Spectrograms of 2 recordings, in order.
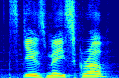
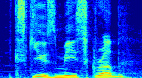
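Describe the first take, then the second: First: It is said in an Australian accent. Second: It is said without an Australian accent.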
